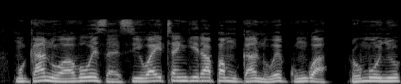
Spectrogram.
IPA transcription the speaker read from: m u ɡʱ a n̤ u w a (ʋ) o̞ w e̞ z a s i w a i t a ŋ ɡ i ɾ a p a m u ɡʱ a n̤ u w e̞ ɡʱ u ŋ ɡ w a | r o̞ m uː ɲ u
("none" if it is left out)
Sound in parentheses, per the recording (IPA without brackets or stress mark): ʋ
